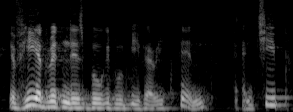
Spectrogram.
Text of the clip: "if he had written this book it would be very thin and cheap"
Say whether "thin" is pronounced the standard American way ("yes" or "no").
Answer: yes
